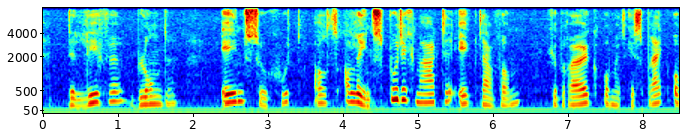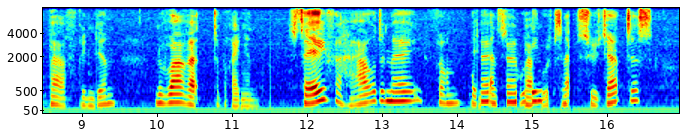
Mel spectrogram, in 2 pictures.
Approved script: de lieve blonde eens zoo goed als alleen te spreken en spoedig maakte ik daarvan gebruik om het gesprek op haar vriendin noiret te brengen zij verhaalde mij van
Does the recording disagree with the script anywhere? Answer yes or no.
yes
